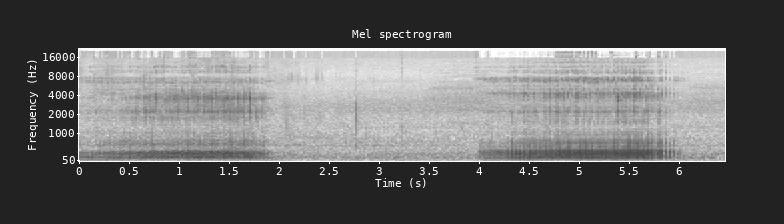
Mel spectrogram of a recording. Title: SUPER LOUD SNORING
